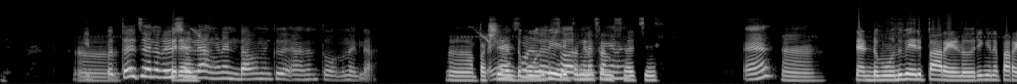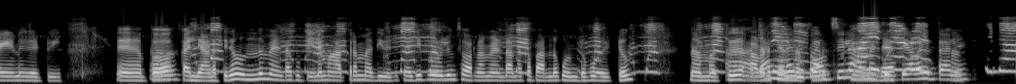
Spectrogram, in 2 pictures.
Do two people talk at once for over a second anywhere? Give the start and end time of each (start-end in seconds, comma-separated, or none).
none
